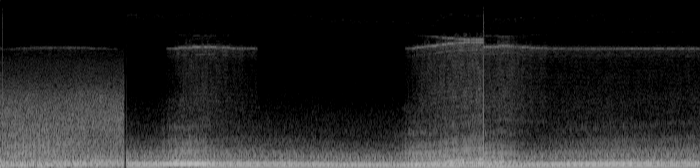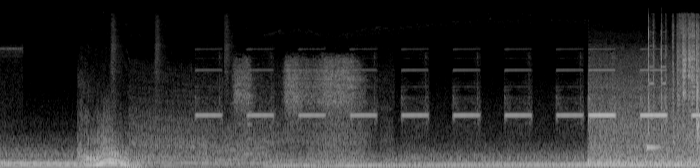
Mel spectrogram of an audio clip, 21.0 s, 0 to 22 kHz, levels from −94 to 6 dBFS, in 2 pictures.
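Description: No technical faults can be heard anywhere in the audio. There is no point in the clip where a problem stands out.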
